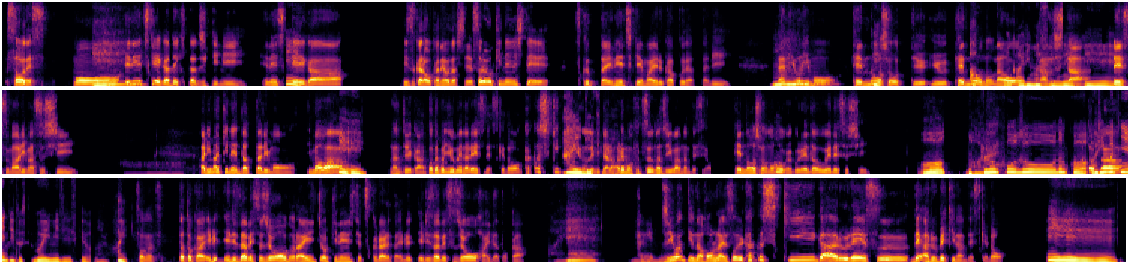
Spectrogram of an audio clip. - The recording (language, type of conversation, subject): Japanese, podcast, 昔のゲームに夢中になった理由は何でしたか？
- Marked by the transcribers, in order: none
